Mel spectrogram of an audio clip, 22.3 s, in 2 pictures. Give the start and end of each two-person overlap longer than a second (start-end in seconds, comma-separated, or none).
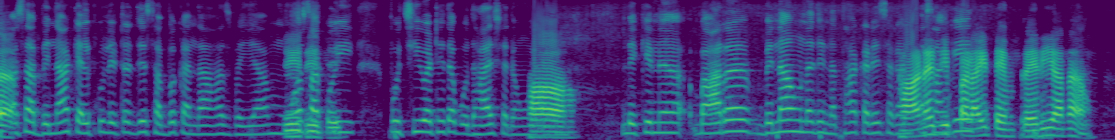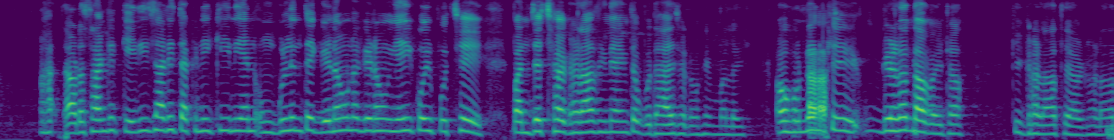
none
